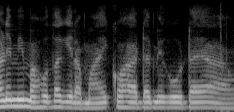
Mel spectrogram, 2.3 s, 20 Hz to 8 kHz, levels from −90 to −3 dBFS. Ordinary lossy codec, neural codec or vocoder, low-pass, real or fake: none; none; none; real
